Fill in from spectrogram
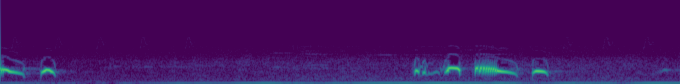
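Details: Spotted dove song used to goad rival birds: one phrase ends early, then after a lull another phrase of short hoots, a long falling coo and a last curt note, over a steady low hum.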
